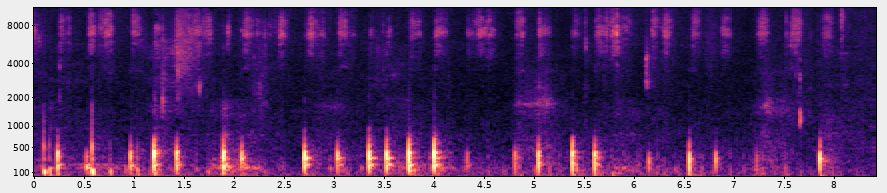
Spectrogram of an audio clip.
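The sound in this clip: Handwriting with a pen on paper, many short scratchy strokes in an irregular, busy rhythm, fairly soft and with no one talking.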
